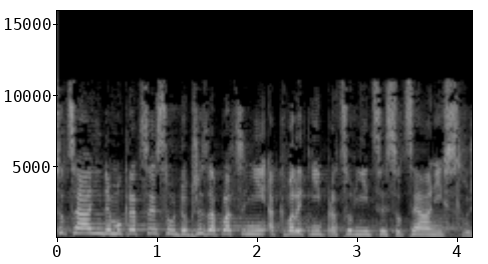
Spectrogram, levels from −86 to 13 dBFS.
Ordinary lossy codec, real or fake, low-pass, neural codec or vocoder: MP3, 48 kbps; real; 14.4 kHz; none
